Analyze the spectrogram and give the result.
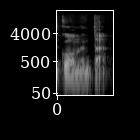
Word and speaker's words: Kuomintang: The K should be pronounced as a G and the T as a D. So the KMT is the Kuomintang.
